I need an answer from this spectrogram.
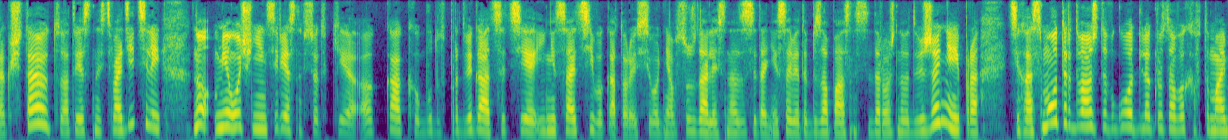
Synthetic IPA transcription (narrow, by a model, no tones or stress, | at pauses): akɕːɪ̥t̪ajʊt̪ɐt̪vʲet̪st̪ʲnəsʲtʲvɐdʲitʲɪlʲɪjnumnʲeo̞t͡ɕɪnʲɪnʲtʲɪɾʲe̞snəfsʲɵt̪ə̥kʲɪ̰kakbud̪ʊt̪̚pɾəd̪vʲɪɡat̪sətʲeɪnʲɪt̪sɨɐtʲivɨkɐt̪o̞ɾɨjəsʲɪvo̞dʲnʲəɐpsʊʐd̪alʲɪsʲnəzəsʲvʲɪd̪anʲɪːsɐvʲe̞t̪əbʲɪzɐpasnəsʲtʲɪd̪ɐɾo̞ʐnəvəd̪vʲɪʐɛnʲɪjəipɾə | tʲɪxɐsmo̞t̪rd̪vaʐd̪ɨvɡo̞t̪̚d̪lʲɐɡɾʊzɐvɨxɐft̪əmɐbʲ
